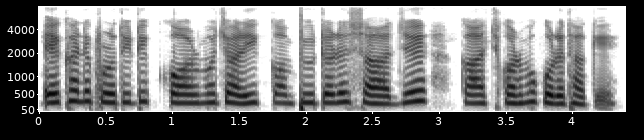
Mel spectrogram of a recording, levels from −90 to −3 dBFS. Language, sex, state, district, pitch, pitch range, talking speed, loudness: Bengali, female, West Bengal, North 24 Parganas, 255 Hz, 240-265 Hz, 125 wpm, -15 LUFS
